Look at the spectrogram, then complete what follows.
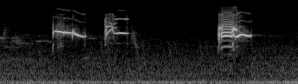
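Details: Eurasian siskin uttering three bright, thin whistles in quick succession, each drooping in pitch, the last one longer and fuller.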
